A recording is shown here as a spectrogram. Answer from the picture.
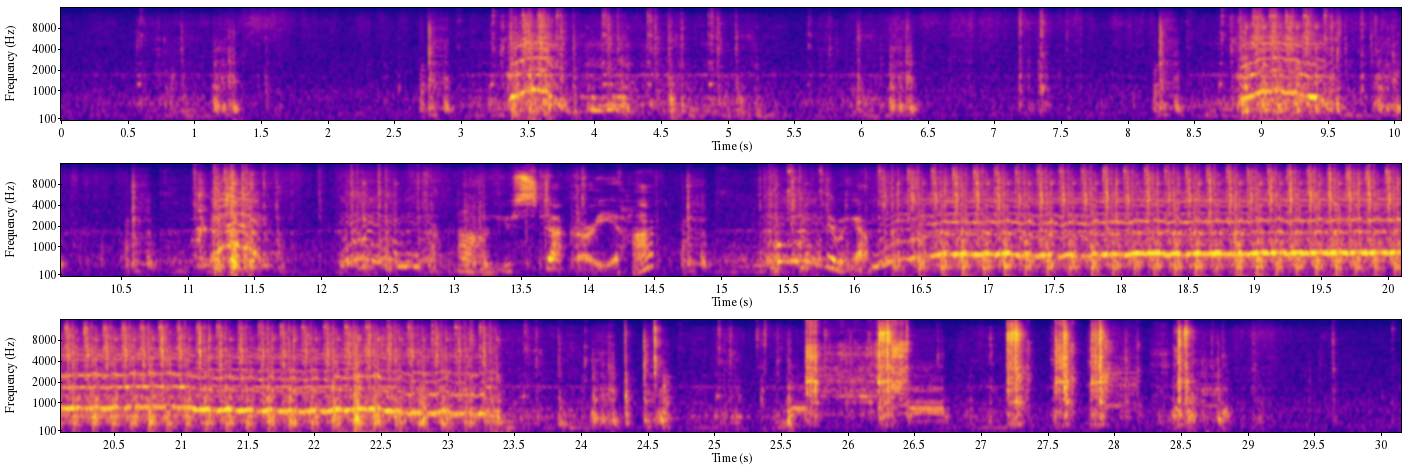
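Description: Electric sewing machine stitching: a few short runs that speed up and slow down, then one steady run of about eight seconds. A few short clicks follow near the end.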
